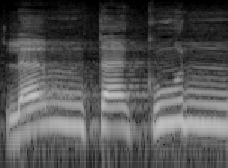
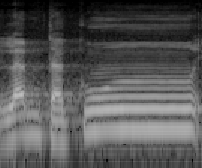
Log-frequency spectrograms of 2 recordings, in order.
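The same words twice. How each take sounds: First: The n is said clearly and briefly. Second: The n is nasalized with a hum. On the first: The speaker calls it right. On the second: The speaker calls it wrong. "Jangan lam takun dengung, salah"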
